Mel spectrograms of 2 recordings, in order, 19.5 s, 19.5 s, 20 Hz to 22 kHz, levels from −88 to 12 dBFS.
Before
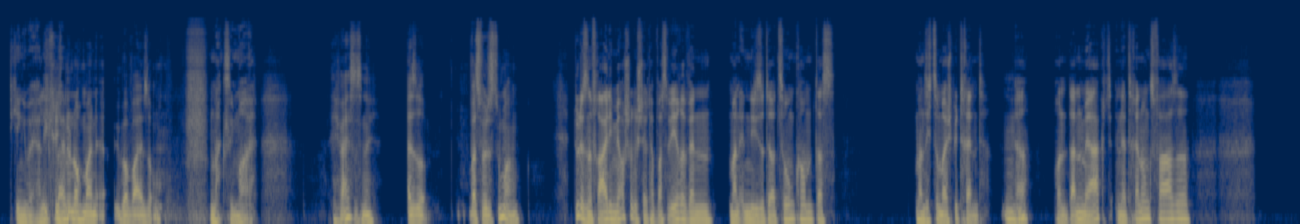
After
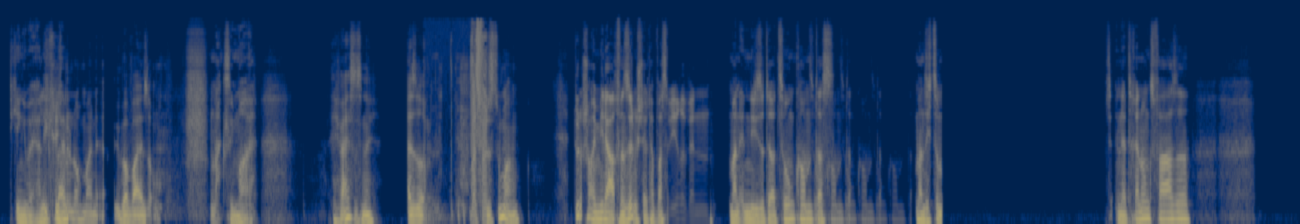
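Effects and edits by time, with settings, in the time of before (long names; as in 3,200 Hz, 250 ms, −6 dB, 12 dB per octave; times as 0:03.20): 0:01.01–0:01.66: output level in coarse steps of 14 dB
0:02.18–0:03.39: meter weighting curve A
0:06.34–0:07.30: every bin compressed towards the loudest bin 4 to 1
0:08.68–0:09.49: reverse
0:10.01–0:10.65: resonant band-pass 3,000 Hz, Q 4.3
0:11.58–0:12.28: delay throw 460 ms, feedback 30%, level −15 dB
0:14.12–0:16.58: fill with room tone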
